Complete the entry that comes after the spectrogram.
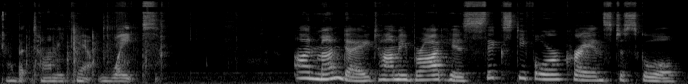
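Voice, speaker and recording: A woman reading a children's picture book aloud, with expressive phrasing and emphasized words. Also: mid-range voice, slow, slight background noise. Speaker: storybook reader.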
